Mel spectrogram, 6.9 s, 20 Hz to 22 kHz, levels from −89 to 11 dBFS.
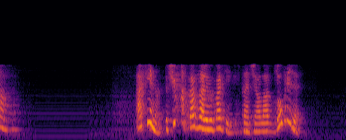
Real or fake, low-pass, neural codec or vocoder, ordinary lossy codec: fake; 7.2 kHz; codec, 16 kHz, about 1 kbps, DyCAST, with the encoder's durations; AAC, 16 kbps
